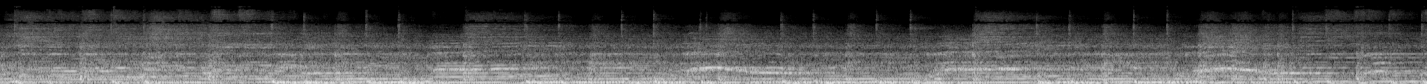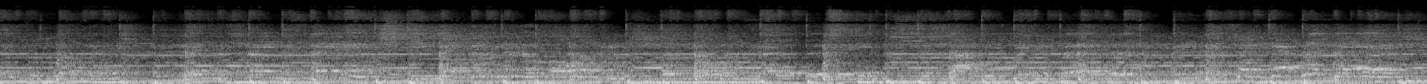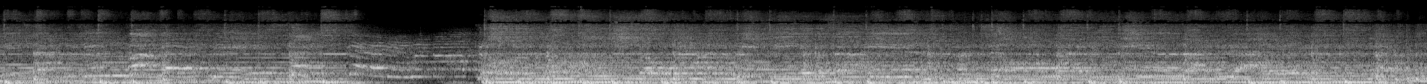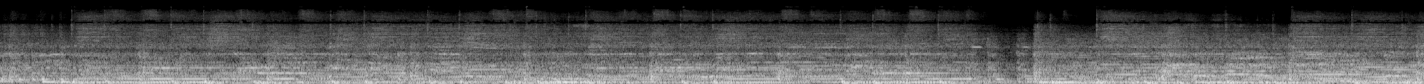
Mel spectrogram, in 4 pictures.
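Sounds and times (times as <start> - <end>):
hard rock band playing live: 0.0 - 57.0.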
